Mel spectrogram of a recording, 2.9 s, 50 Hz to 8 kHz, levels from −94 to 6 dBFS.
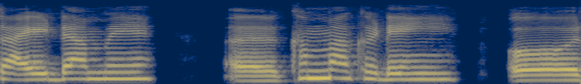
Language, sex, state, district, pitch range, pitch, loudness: Marwari, female, Rajasthan, Churu, 190-235 Hz, 215 Hz, -18 LUFS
